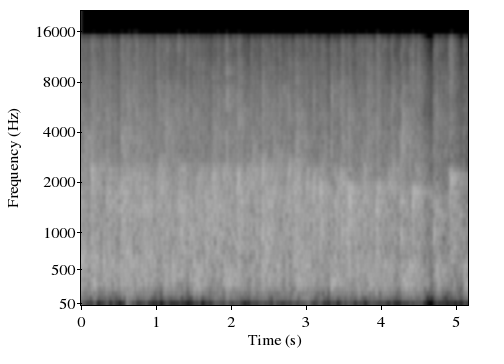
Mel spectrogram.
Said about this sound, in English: Another round of applause, please, for Sir Chris Hoy.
